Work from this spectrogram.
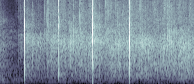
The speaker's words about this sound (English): So God bless you, and I applaud you.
